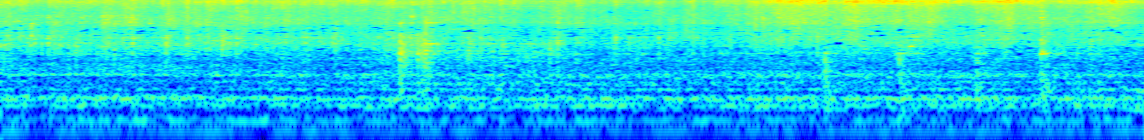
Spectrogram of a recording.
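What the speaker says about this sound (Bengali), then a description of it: "অল্প করে একটু নাড়াচাড়া করে নিই।" Chilli, turmeric and salt fry in a pan while being stirred, making a constant bubbling sizzle with intermittent scraping and clinking of the spoon, close and even throughout.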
